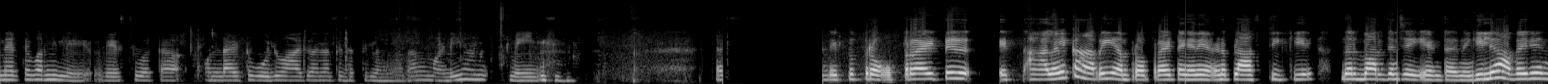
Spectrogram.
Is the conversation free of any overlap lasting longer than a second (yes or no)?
yes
